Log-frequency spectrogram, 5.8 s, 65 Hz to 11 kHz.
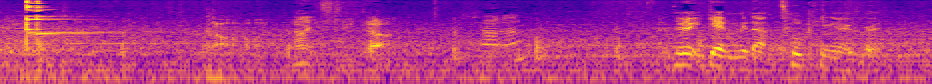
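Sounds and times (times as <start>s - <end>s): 
two glasses clinking in a toast: 0.2s - 0.8s
speech: 1.9s - 5.7s.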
